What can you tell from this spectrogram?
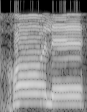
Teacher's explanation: ورقق اللام، اوعى اللام تطلع تعلى منك وتتفخم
